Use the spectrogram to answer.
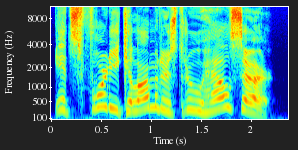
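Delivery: high, loud soldier's report; urgent sergeant. Acted. Sergeant reporting to Captain Mitty, high, loud and urgent. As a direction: report it urgently over the guns.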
